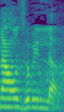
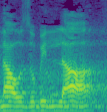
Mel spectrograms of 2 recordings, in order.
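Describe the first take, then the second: First: It is said even louder. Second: It is said loudly.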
